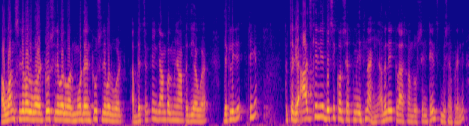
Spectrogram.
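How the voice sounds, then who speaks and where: A man's voice: fairly high pitch, quick pace, darkish tone. A man teaching English grammar to Hindi-speaking students in an online lesson, explaining step by step and answering his own questions. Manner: fills with "thik hai na" tags.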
